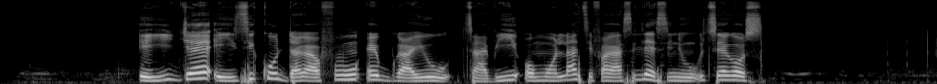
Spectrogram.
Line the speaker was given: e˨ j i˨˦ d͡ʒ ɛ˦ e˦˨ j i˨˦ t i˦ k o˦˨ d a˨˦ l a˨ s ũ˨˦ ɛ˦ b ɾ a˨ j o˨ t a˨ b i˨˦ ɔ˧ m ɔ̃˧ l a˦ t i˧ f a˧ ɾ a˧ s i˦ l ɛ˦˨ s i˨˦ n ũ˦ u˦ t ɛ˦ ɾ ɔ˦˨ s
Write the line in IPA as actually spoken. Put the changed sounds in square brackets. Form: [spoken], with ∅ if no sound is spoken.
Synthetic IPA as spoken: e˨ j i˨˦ d͡ʒ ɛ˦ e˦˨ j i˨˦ t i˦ k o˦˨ d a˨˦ [ɾ] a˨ [f] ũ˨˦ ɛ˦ b ɾ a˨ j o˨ t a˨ b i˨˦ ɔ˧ m ɔ̃˧ l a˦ t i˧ f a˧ ɾ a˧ s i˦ l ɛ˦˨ s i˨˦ n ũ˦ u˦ t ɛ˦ ɾ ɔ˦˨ s

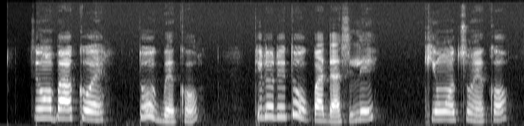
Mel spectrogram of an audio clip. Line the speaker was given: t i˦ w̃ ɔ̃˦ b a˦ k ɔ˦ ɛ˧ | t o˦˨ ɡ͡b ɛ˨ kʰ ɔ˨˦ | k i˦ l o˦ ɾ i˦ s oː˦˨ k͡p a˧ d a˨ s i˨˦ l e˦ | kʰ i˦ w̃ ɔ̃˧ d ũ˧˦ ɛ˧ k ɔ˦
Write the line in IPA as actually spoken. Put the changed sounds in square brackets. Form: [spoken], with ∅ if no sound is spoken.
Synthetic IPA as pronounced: t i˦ w̃ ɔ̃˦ b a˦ k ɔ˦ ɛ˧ | t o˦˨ ɡ͡b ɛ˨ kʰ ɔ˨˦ | k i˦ l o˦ ɾ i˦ [t] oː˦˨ k͡p a˧ d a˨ s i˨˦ l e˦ | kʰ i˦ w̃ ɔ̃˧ [t] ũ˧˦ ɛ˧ k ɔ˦

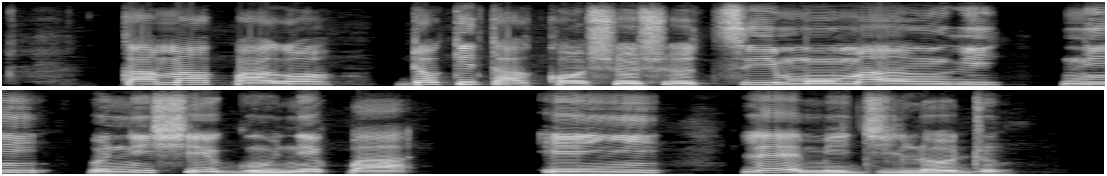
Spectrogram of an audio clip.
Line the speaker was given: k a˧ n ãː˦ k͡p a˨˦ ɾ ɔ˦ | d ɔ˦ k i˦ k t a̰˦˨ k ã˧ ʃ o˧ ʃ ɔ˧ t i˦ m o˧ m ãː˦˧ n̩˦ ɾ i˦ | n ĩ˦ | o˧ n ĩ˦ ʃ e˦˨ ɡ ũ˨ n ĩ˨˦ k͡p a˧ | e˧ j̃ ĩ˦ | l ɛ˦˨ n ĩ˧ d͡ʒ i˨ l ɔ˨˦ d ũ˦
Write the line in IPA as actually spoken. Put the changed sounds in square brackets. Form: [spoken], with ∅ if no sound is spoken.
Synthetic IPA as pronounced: k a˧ [m] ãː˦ k͡p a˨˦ ɾ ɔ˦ | d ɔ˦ k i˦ [∅] t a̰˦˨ k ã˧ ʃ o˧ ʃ [o˧] t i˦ m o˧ m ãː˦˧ n̩˦ ɾ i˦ | n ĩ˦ | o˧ n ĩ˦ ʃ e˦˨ ɡ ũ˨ n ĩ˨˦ k͡p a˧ | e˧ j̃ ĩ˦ | l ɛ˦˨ [m] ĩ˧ d͡ʒ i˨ l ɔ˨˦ d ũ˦

